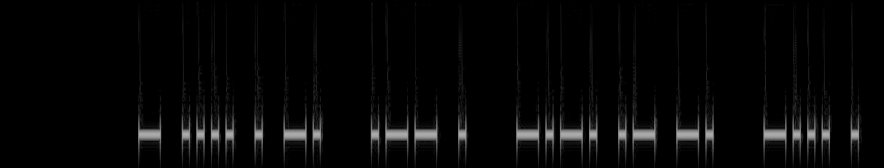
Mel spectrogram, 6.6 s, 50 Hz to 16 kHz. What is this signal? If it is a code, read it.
Morse code, heard as a keyed tone, about 21 wpm, 700 Hz. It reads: THEN WE CAN BE
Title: Sentences from Top 1600 Words 22wpm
